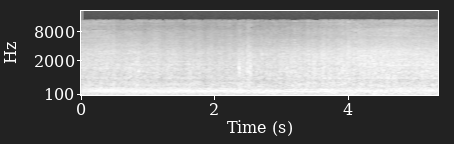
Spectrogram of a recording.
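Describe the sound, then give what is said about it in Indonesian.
Steady, dense road traffic on a bumpy, patched Jakarta road with many vehicles on a hot afternoon: a continuous loud rumble of car and motorcycle engines with low droning hums and occasional clatter, no voices, holding constant for the whole stretch. “banyak jalanannya tidak mulus banyak lubang dan banyak polisi tidur banyak tambalan-tambalan di jalanan ya jalan rayanya ditambal-tambal jadi mengendarai kendaraannya harus hati-hati ditambah lagi banyak kendaraan”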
